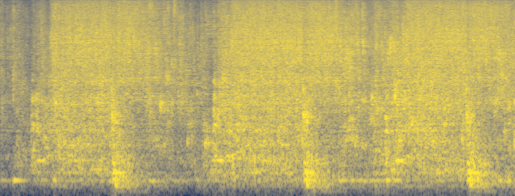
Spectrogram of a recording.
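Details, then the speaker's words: Tub faucet running with a sharp click about once a second; the plumber identifies the failing shower valve cartridge as the cause and plans to shut off the water and replace it. "that's the cartridge that's the cartridge i think hear it clicking that there you mean"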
